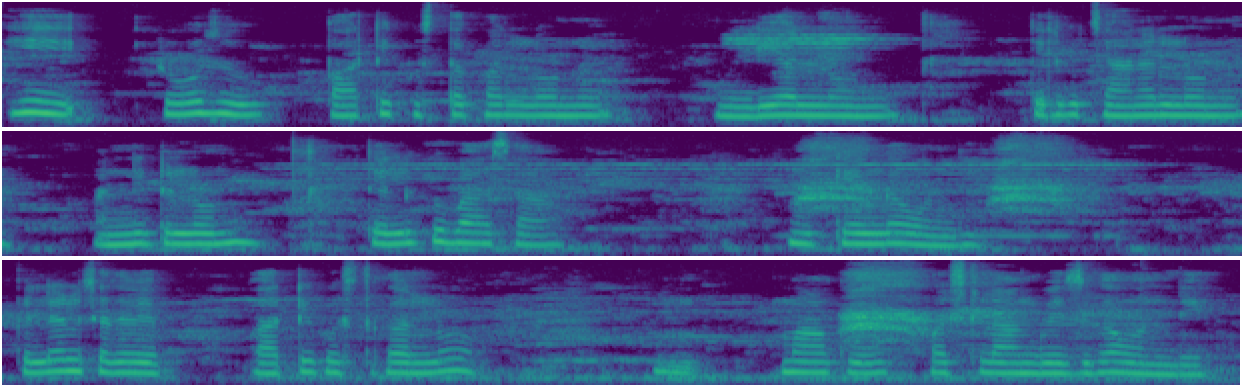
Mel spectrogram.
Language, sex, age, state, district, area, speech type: Telugu, female, 18-30, Andhra Pradesh, Vizianagaram, rural, spontaneous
